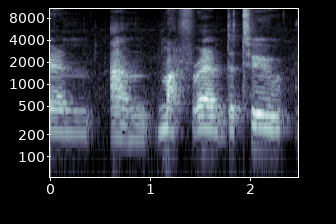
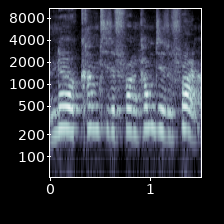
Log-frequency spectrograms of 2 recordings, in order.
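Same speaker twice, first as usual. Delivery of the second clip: driver insisting; 11 semitones higher, faster than usual. Retold or imitated. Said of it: "He's like".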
